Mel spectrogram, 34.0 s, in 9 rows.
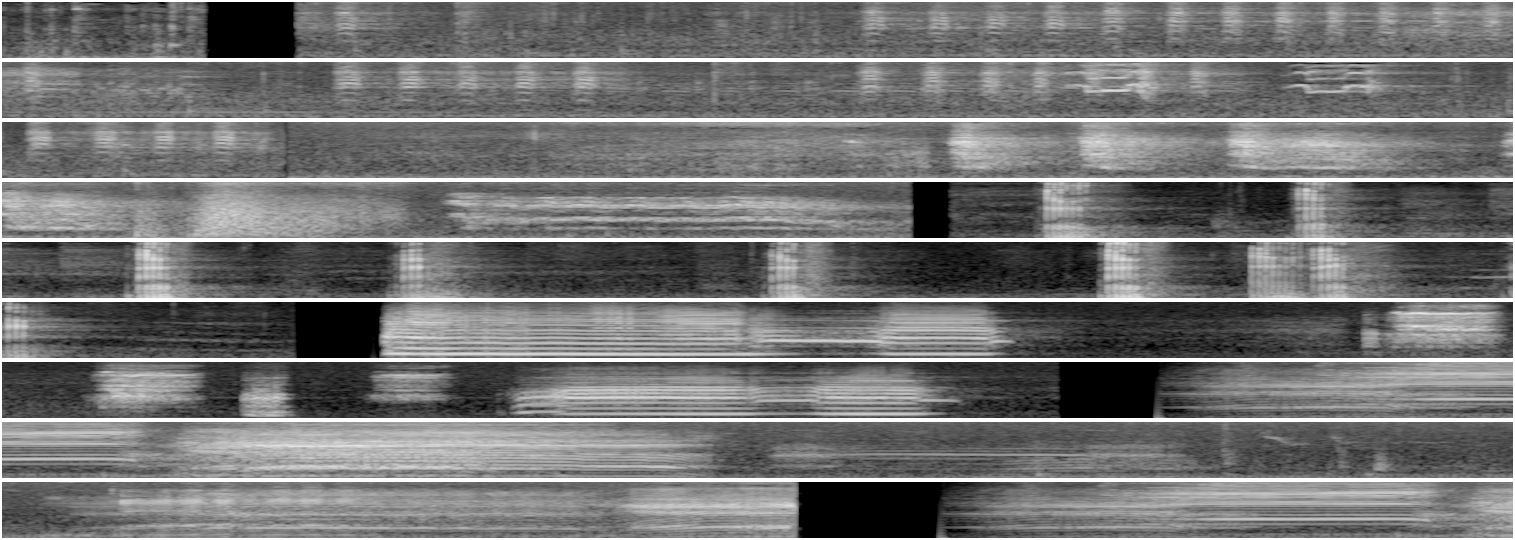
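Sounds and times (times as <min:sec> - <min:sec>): fox high calls: 0:12.4 - 0:13.6.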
